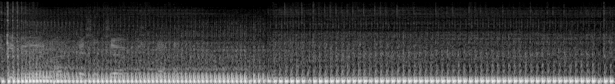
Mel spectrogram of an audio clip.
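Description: A GY6-engined Honda Ruckus scooter idles cold while warming up, its close, loud, rapid putter thumping evenly and smoothing out after a brief stumble partway through.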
